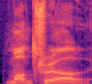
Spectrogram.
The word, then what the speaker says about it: Montreal: Genau, und halt Modeling und steht finanziell auf jeden Fall gut da, ist unabhängig, komplett, lebt in ihrer Mini-Wohnung da in Montreal, Montreal, im Englischen wird es ausgesprochen mit T.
